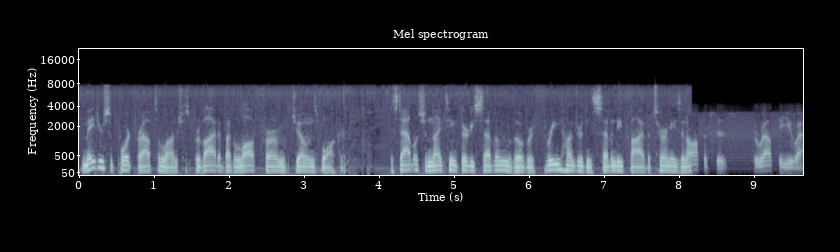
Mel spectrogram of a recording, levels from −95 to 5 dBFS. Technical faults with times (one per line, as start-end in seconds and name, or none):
0.00-9.66 mains buzz
3.49-3.95 VoIP packet loss concealed by the speech codec
8.16-9.66 input switched to a poorer device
